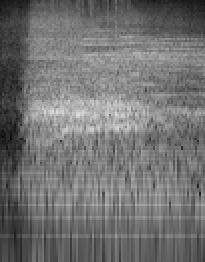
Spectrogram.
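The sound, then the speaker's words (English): A woman in a film lets out one long, piercing scream that bursts in after a brief quiet moment and holds at full volume for about two seconds, shrill and unbroken, with no talking. “Yeah, I don't know why she screams like a banshee.”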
